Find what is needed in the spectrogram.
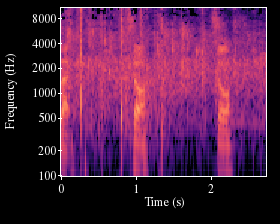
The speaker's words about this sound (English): In the Army or any armed forces, so in the military. So go ahead and stand up real quick. I know some of you guys have, so. But if you could give a round of applause for these guys, so.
